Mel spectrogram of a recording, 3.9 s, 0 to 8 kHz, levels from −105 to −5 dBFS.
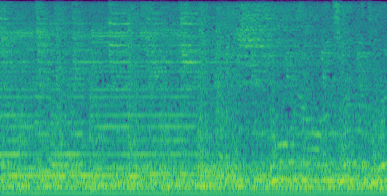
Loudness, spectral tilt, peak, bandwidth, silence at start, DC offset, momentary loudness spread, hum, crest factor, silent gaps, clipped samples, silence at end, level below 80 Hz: -23 LUFS; -5 dB/octave; -10 dBFS; 8 kHz; 0 s; under 0.1%; 1 LU; none; 12 dB; none; under 0.1%; 0 s; -38 dBFS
